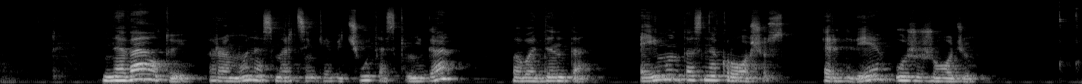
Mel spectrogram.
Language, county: Lithuanian, Telšiai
